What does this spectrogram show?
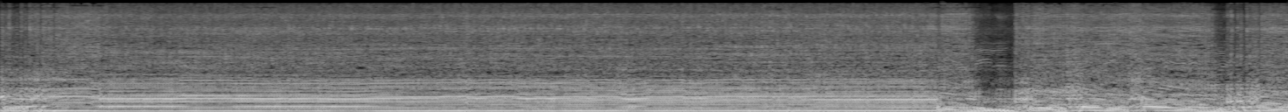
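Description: Drag-racing motorcycle's engine held at steady high revs on the start line. About seven seconds in, the revs start rising and falling in quick blips.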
